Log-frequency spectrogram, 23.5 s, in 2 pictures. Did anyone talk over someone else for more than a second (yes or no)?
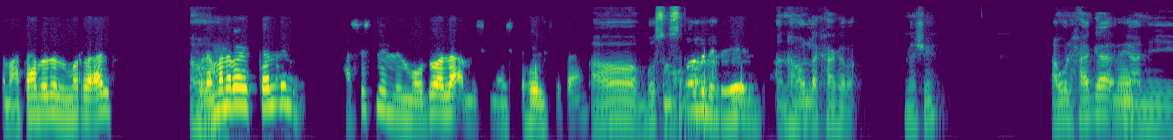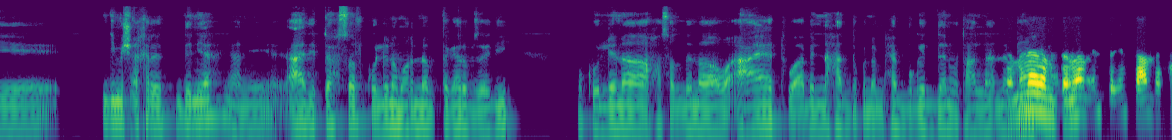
no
